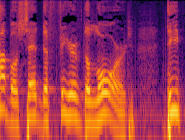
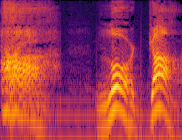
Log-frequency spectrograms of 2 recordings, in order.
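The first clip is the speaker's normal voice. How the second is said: reverent, wonder-struck, awed cry, long drawn-out ah. Explaining Jeremiah's words, acting out his awe before God. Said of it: "he's standing in such awe of God".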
